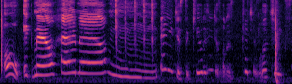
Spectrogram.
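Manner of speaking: high doting coo. Real, not acted. Cooing at a cute baby.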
